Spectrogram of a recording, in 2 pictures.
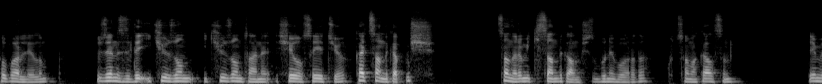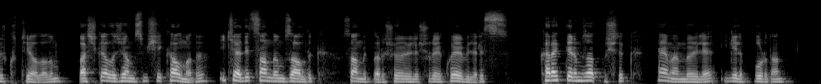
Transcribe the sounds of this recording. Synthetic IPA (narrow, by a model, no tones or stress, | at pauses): t̪ʰopaɾlˠɯjalˠɯm | yzeɾinizd̪ɛd̪ɛʔicʰijyzonicʰijyzo̞nt̪ʰaːnɛʃe̞jolˠsaje̞t̪ʰijo̞kʰat͡ʃsand̪ɯkat̪mɯʃ | sanɯɾɯmicʰi̥sand̪ɯkalˠmɯʃɯzbunɛbuaɾad̪akʰu̥t̪samakalˠsɯn | d̪̥emiɾkʰu̥t̪ʰujaalˠalˠɯmb̥aʃkaːlˠad͡ʒaːɯmɯzbiʃejkʰalˠmad̪ɯicʰiaːd̪ɛt̪sand̪ˠɯːmɯzalˠd̪ɯksand̪ˠɯklˠaɾɯʃøjøjlʲɛʃuɾajakʰo̞jabilʲiɾiz̥ | kʰaɾak̚t̪ʰe̞ɾimizat̪̚mɯʃt̪ʰɯkhemænbø̞jlʲɛɟe̞lʲip̚buɾd̪an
